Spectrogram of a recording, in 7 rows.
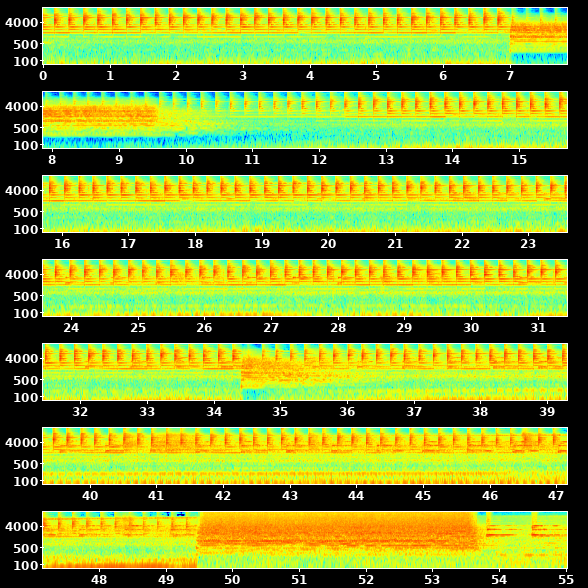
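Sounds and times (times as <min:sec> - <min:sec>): crossing bell ringing: 0:00.0 - 0:55.0
train rumble: 0:00.0 - 0:55.0
train horn blast: 0:07.0 - 0:10.9, 0:34.4 - 0:36.4, 0:49.4 - 0:54.1.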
